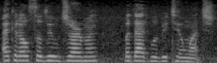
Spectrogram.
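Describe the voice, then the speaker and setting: A woman's voice: mid-range voice, little pitch movement, moderate pace, slight background noise, poor audio. A woman whose mother tongue is Portuguese, talking casually and hesitantly to viewers in a rambling, informal vlog. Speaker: vlogger.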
